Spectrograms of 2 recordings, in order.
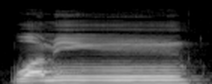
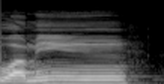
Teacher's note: Yang perlu diperhatikan yang pertama adalah bacaan nun sukun ketemu shin. Ikhfa, hukumnya ikhfa yang harus samar tetapi menjorok masuk ke dalam huruf shin.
